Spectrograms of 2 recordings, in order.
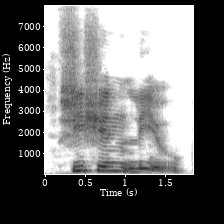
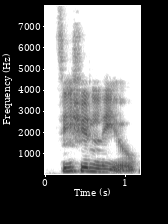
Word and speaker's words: Cixin Liu: It is Ball Lightning by, and I looked up the pronunciation, it's Cixin Liu. – Okay. – Cixin Liu. Spelled C-I-X-I-N-L-I-U.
